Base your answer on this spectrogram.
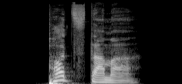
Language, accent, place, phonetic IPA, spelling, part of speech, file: German, Germany, Berlin, [ˈpɔt͡sdamɐ], Potsdamer, noun / adjective, De-Potsdamer.ogg
- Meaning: Potsdamer (native or inhabitant of the city of Potsdam, capital of Brandenburg, Germany) (usually male)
